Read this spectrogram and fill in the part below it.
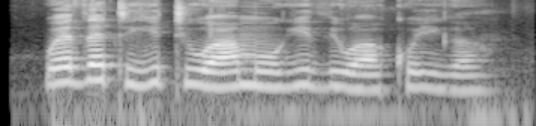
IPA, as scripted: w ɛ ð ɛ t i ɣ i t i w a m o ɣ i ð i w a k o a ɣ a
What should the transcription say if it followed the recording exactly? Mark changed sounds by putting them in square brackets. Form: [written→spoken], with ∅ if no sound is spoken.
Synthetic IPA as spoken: w ɛ ð ɛ t i ɣ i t i w a m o ɣ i ð i w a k o [a→i] ɣ a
